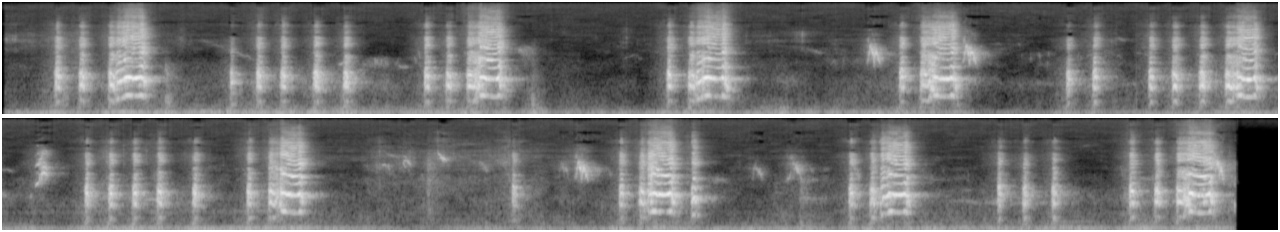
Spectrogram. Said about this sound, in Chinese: 这时候，母鸡也起来了。听，这是一只母鸡，它在咯咯咯哒叫。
